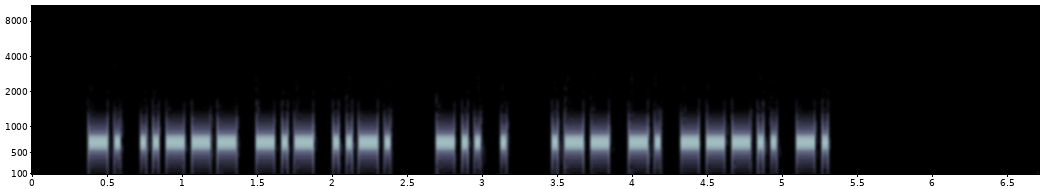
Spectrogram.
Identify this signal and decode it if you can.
Morse code, heard as a keyed tone, about 28 wpm, 700 Hz. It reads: N2KF DE WN8N
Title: USA Callsign DE Callsign - 4 Characters - 28wpm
